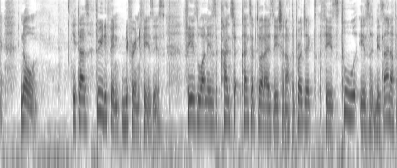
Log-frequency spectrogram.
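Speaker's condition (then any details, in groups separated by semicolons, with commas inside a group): No condition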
